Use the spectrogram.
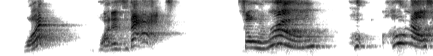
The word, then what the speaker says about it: roux: make a roux what what is that so rue who knows how it's spelled you know how it who show in the pants how many of you damn it this isn't live okay roux is f roo is like a gravy and it's spelled r-o-u-x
